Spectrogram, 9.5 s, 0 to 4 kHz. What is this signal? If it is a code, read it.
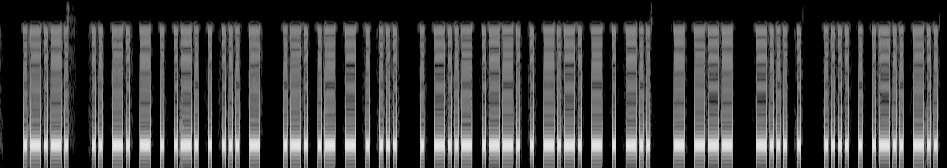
Morse code, heard as a keyed tone, about 36 wpm, 550 Hz. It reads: <AR> INTEREST RATES EXPECTED TO BE HELD
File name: podcast / News headlines-1x-35x35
